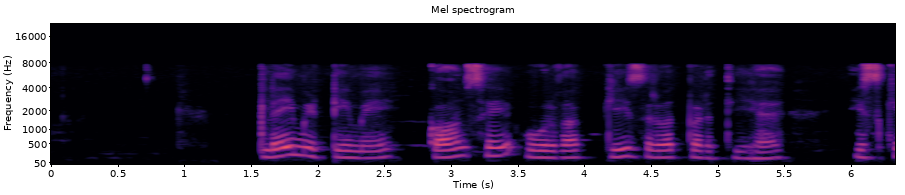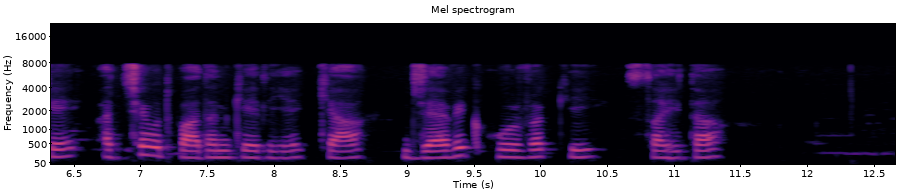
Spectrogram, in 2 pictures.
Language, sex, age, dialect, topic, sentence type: Hindi, male, 51-55, Garhwali, agriculture, question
